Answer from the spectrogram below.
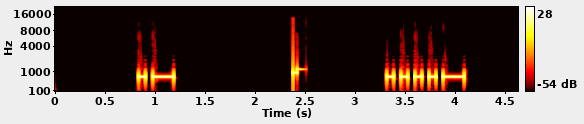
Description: Morse code, heard as a keyed tone, about 17 wpm, 700 Hz. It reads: A 4
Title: Single Letter-Number Alt 17wpm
